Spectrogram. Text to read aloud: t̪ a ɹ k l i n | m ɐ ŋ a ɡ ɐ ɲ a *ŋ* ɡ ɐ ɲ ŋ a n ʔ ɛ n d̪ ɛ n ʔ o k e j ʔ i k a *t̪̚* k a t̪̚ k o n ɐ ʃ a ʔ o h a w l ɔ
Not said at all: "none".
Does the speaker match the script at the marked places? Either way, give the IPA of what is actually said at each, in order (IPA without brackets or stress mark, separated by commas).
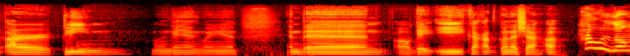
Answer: n, none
